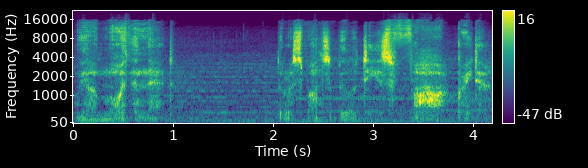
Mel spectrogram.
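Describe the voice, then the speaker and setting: An actor playing a grave, burdened warrior father, slow and solemn, with a gravelly, breathy voice. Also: whispered, lightly acted. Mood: grave, pained. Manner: slow, weighty delivery. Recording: music behind the voice.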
